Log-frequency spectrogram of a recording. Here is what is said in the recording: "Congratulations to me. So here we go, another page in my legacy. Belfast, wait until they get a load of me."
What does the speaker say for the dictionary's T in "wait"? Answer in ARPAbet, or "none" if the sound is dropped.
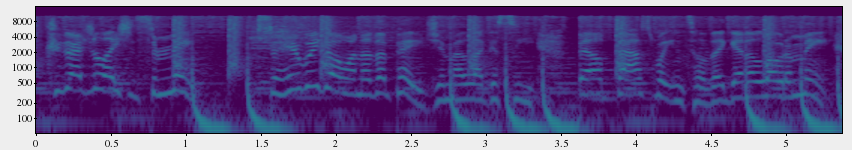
none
